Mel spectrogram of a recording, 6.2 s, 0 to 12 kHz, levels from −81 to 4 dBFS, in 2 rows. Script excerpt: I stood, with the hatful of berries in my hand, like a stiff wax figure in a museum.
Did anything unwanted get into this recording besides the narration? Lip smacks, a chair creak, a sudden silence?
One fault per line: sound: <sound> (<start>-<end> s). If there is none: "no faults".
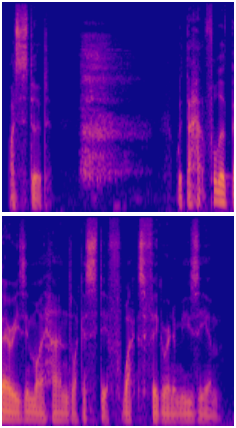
sound: sigh (1.0-2.0 s)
